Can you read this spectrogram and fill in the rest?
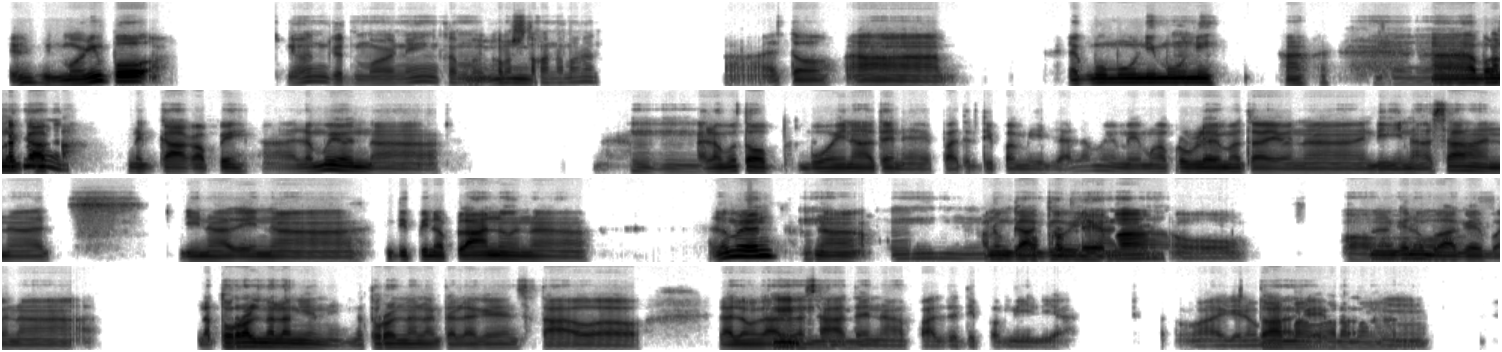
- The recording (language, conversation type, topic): Filipino, unstructured, Ano ang palagay mo tungkol sa pag-utang bilang solusyon sa mga problemang pinansyal?
- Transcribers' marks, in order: tapping; chuckle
